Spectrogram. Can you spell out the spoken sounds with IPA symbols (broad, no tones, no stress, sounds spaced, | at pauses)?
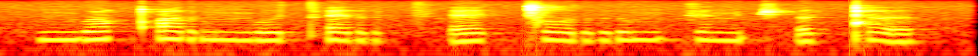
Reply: ŋ u qʼ o r ŋʷ ɯ tʼ ɛ r t͡sʼ ɛ ǀ o r u ŋ k ɛ ŋ t͡ʃʼ ə ǃ ə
